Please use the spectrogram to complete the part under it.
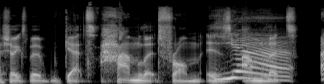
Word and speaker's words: Amleth: This is Amleth, the pronunciation TH. This is Hamlet.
